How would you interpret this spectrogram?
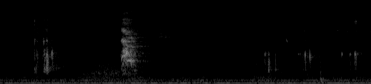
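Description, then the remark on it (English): A virtual pet dog in a Nintendo 3DS game gives one sharp, loud bark, with a few softer yips and chirpy sounds before and after over a steady low electronic hum. No one speaks. “I have 2 more slots for dogs to live in my house, but I'm saving the gain.”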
